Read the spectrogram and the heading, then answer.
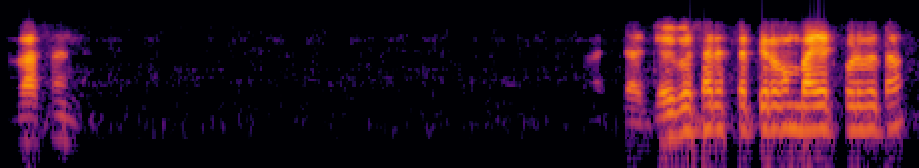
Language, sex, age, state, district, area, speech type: Bengali, male, 45-60, West Bengal, Purba Medinipur, rural, conversation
